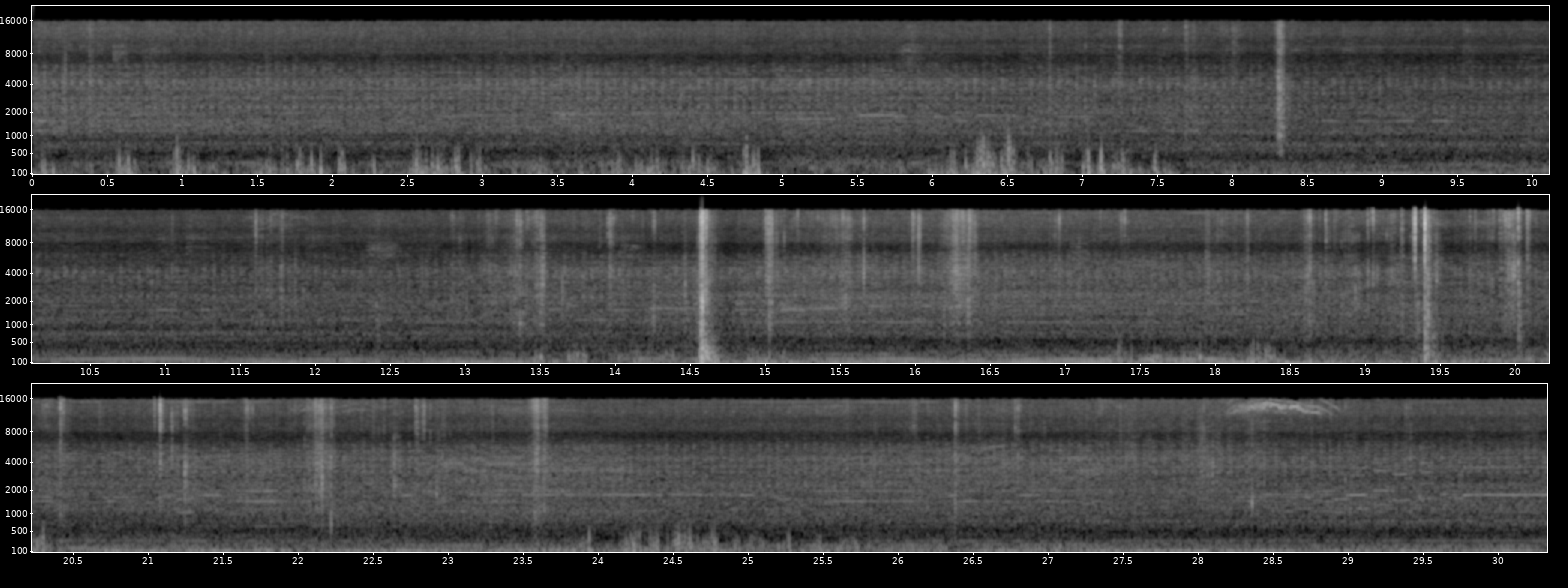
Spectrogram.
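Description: A motor vehicle engine running with a low, steady hum that sets in about eight seconds in. Before it come irregular low thumps of handling or wind on the microphone, and one sharp click is heard about halfway through.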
